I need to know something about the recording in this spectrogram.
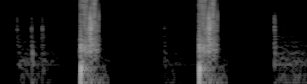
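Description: A page turns with a soft whoosh.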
